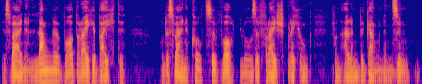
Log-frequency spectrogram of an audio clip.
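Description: Earnest radio-play narrator, mellow, slightly dark, husky voice. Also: male voice, deep voice, slow pace, no echo, exaggerated voice. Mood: measured, earnest. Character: measured, earnest storyteller of a children's novel. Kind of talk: scripted storybook narration.

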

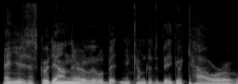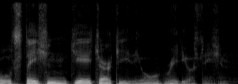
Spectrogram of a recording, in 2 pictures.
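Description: A middle-aged man with a dark, mellow voice rambles through improvised stage banter. His delivery is folksy and halting, with sentences that trail off, and the sound is close and dry. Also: medium pitch, dry recording. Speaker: podcast host and singing DJ. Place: small indoor stage with curtain backdrop. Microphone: stand microphone, close.

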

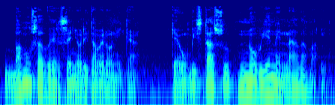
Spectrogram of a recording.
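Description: A courtly period doctor, his voice extremely deep. He is self-assured, formal and wryly jovial, in the manner of radio drama. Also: lively intonation, moderate pace, breathy edge, full character voice. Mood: wry, courteous.

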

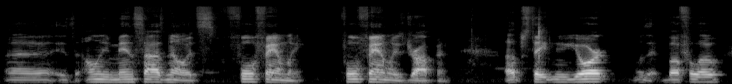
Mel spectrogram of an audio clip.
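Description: A man in his thirties talks loosely to his livestream audience, answering chat questions as they come. His voice sits on the low side, easygoing and unhurried. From Kentucky. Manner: relaxed, chatty, answers chat questions on the fly. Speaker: sneaker livestream host. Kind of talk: casual livestream chat reading viewer comments. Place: room with shelves of sneakers, indoors.

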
